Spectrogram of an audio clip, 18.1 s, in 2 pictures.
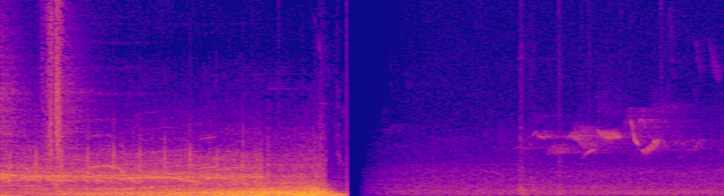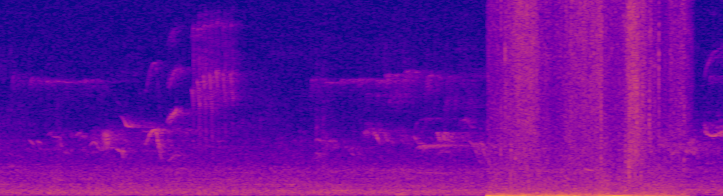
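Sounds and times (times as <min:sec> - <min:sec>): faint outdoor background noise: 0:04.5 - 0:18.0
small birds chirping: 0:06.0 - 0:12.2.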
